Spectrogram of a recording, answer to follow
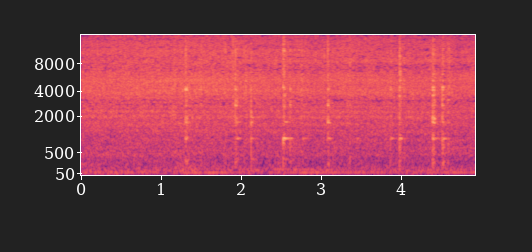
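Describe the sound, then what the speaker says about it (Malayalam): Crushed garlic and ginger frying in a pan for a Kerala-style egg roast curry, a steady broad sizzle with a few soft clicks of stirring scattered throughout, close and even, no voices. "വെളുത്തുള്ളിയും ഇഞ്ചിയും ചതച്ചത് ഇടുകയാണ്."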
